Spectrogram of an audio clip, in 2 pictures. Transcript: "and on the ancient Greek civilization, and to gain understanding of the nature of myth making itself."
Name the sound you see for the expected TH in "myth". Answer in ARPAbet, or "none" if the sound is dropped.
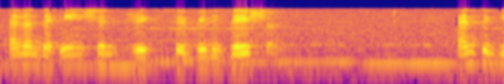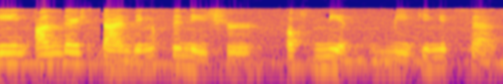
T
